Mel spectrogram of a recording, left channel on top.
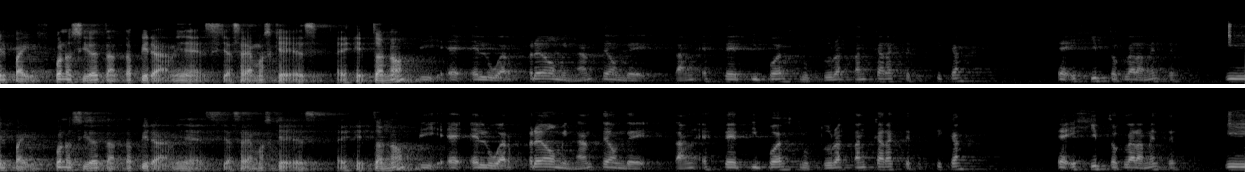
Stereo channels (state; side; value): normal; both; correlation -0.15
